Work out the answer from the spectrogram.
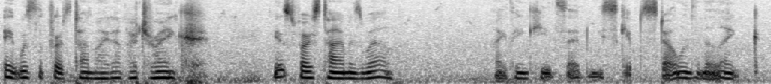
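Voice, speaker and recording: A woman playing a tender, emotional young huntress in an ASMR roleplay, speaking softly and breathily and often dropping toward a whisper. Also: deep voice, fairly even intonation, a little slow, creaky, a little hiss or hum. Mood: wistful, remembering. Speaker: voice actor.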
